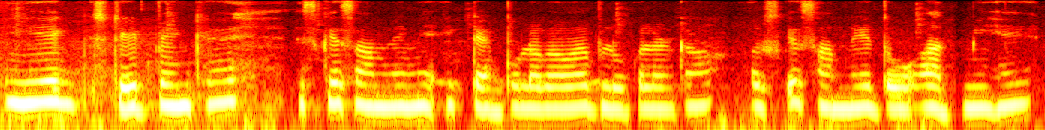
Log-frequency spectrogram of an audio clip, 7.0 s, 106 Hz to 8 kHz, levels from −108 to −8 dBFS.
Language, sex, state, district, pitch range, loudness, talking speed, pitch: Hindi, male, Assam, Sonitpur, 220-250 Hz, -17 LUFS, 190 wpm, 230 Hz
